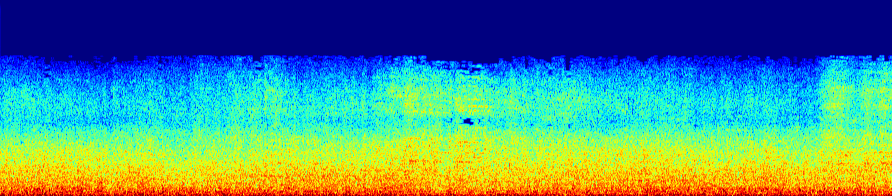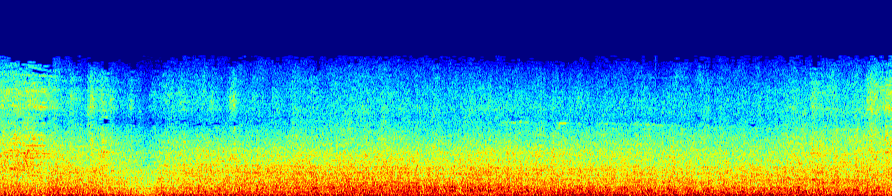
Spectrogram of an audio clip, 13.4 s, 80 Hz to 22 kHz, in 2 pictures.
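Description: A freight train's covered hopper cars rolling past, their steel wheels giving a steady loud rumble and rattle on the rails, with a brief dip in loudness about 8 seconds in.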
